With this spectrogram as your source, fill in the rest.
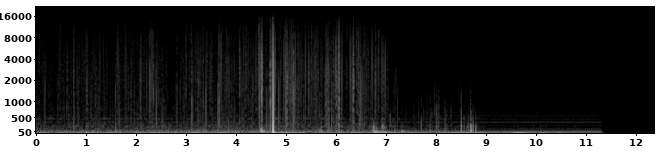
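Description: A record crackles and pops as it spins under the needle.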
